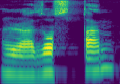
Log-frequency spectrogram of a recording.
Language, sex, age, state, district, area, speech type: Assamese, male, 45-60, Assam, Charaideo, urban, spontaneous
